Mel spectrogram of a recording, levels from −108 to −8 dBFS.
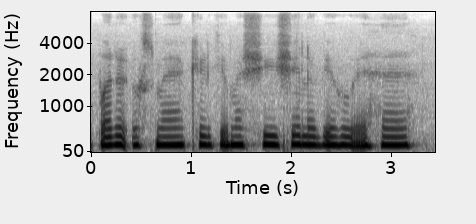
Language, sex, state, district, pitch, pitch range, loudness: Hindi, female, Himachal Pradesh, Shimla, 180 Hz, 175-180 Hz, -13 LUFS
